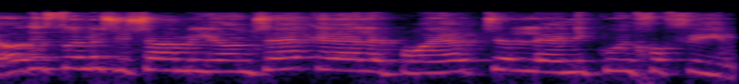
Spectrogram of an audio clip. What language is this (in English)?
Hebrew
